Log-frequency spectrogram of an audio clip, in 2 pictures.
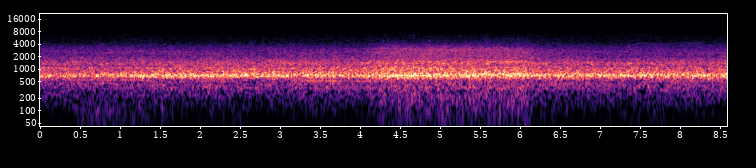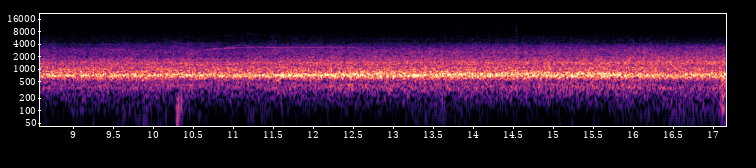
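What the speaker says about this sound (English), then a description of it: "Let's listen to this crowd." A stadium crowd at an NFL AFC Championship game between the Bengals and the Chiefs roars in a dense, sustained wall of noise. It swells briefly partway through and keeps going, with distant cheering and whoops.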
